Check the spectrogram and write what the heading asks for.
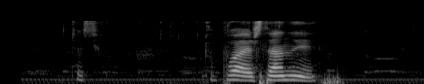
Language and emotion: Russian, angry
